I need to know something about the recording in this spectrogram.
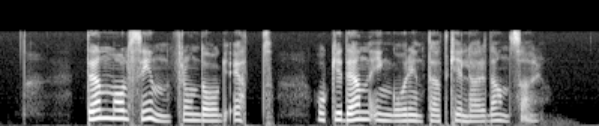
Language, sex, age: Swedish, female, 36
